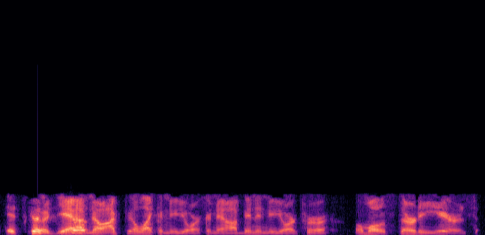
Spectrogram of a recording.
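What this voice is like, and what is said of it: Oklahoma accent. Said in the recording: “I still have the Oklahoma accent”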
